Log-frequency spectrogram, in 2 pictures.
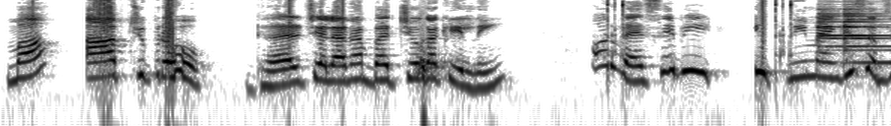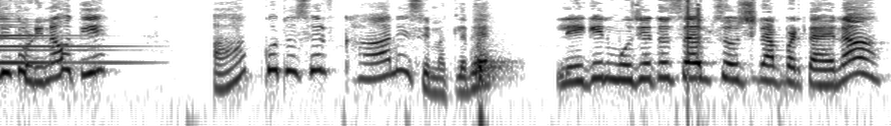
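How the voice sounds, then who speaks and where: A haughty, sharp-tongued young housewife who snaps at everyone, voiced by a woman. Her voice is high and swings widely, and she speaks in an unhurried way. She is a cartoon storybook character. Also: animated, noisy background. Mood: dismissive. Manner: sharp, rude and scornful.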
